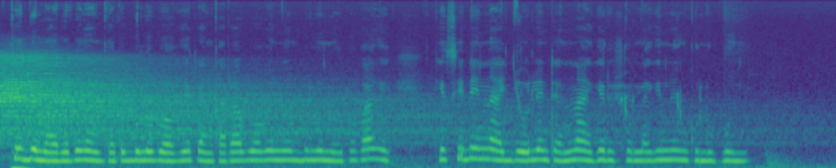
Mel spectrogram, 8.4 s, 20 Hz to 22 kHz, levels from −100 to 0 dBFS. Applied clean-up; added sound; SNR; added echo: none; Gong; 7 dB; none.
